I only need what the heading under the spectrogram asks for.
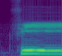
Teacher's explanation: Ya Sukun sebelum Ya Sukun itu ada kasrah jadi cara bacanya itu dibaca panjang dua harakat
